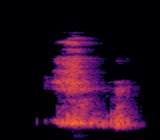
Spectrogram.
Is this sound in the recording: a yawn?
yes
